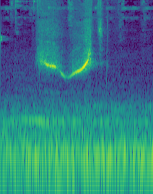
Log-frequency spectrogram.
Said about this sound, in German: Gut gepfiffen.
